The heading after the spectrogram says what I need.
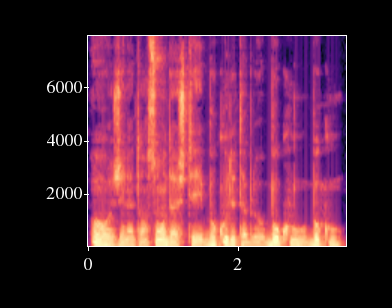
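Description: A man reading aloud, voicing an earnest American gentleman who speaks slow, halting, simple French. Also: on the low side, lively intonation, breathy edge. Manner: slow, hesitant, simple words.

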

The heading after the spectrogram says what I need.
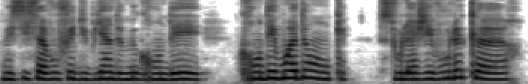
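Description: Brief: woman doing a devoted peasant girl, plaintive, high-pitched, storybook audiobook. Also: little pitch movement, unhurried, darkish tone, natural voice. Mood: pleading. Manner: earnest, plaintive, rustic phrasing. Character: simple, devoted young peasant girl, tender and pleading. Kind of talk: audiobook character reading.

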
